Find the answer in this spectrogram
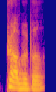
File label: "probable", Indian; Dictionary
